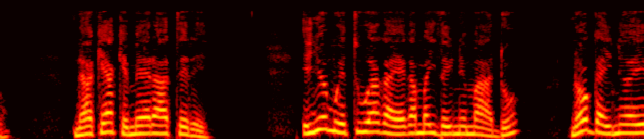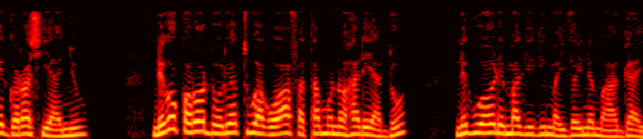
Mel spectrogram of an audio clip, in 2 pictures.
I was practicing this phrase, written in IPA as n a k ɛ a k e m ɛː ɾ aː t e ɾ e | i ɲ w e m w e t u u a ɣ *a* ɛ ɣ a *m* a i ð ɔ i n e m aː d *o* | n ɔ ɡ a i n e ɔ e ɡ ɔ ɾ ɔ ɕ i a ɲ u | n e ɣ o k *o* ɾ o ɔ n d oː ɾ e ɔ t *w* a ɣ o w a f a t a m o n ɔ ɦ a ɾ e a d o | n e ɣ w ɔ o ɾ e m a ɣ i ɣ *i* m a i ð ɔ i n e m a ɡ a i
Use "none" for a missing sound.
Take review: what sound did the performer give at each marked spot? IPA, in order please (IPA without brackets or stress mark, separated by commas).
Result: a, m, o, ɔ, u, i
